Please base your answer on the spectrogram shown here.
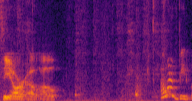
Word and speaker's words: Croo: Oh, by the way, it's not crew like CREW. Mm-hmm. How would you think it's spelled? Is it crew like it looks like it's French? No, it's not CREUEUEU. No, I was thinking CRUIEOUX. No, it's CROO.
